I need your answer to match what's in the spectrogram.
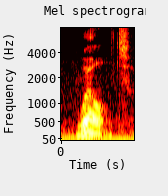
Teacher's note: So this long vowel has changed in this case, and because French lacks an R-colored central vowel, the whirl, speakers usually approximate it using a back vowel, and that's the O vowel.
